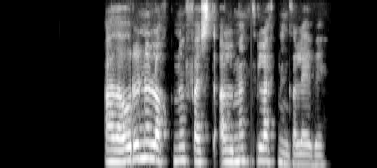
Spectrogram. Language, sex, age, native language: Icelandic, female, 40-49, Icelandic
